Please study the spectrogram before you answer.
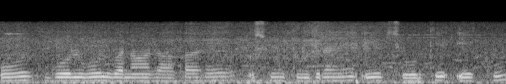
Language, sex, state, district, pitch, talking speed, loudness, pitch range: Hindi, female, Jharkhand, Sahebganj, 165 Hz, 200 wpm, -16 LUFS, 150-170 Hz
